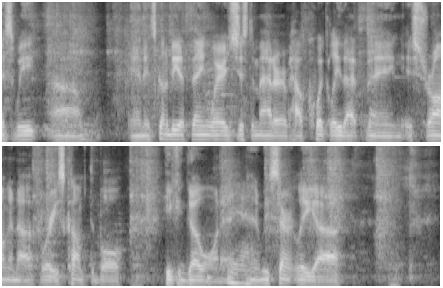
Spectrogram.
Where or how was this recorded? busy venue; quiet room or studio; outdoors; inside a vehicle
busy venue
